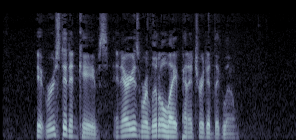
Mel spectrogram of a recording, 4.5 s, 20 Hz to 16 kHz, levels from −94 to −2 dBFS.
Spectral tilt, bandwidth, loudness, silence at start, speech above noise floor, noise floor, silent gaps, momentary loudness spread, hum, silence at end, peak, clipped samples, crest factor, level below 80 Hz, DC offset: -5 dB/octave; 11.5 kHz; -31 LUFS; 0.55 s; 40 dB; -72 dBFS; none; 12 LU; none; 0.9 s; -12 dBFS; under 0.1%; 22 dB; -66 dBFS; under 0.1%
